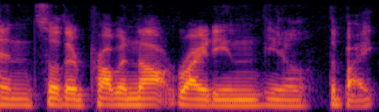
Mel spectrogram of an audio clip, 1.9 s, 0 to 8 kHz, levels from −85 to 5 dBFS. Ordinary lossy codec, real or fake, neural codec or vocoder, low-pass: Opus, 64 kbps; real; none; 7.2 kHz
